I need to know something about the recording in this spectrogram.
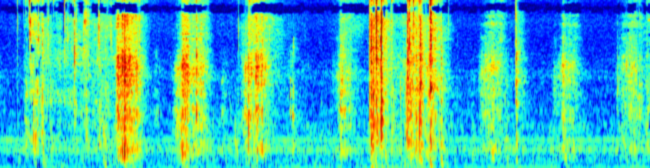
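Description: Freeze-dried banana chip being bitten and chewed: a string of short, irregular dry crunches.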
